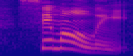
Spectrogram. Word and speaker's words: simile: 모르셔도 지금 문제 푸는데 전혀 지장이 없지만 알고 싶으면 정확한 발음 simile, 직유라고 정리를 해주세요. 직유라는 용어에 익숙하세요, 친숙하세요 라고 물어보고 있습니다. 자, 반드시 영어에서 용어가 나오면은요. 이것에 대해서 설명을 해줍니다. 정의를 내려줍니다. Not smile.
